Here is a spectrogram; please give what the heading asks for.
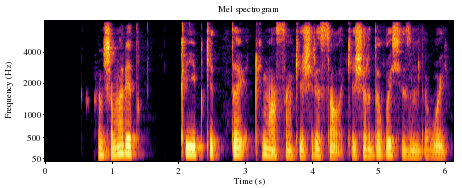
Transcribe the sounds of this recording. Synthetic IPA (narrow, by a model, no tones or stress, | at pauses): qʰɑnʃɑmɑɾe̞t̪ | qʰəjəpkʲʰe̞t̪ːɪqʰijmɑsəŋkʲʰe̞ʃɪɾesɑlˠkʲʰe̞ʃɪɾd̪ɪʁo̞jse̞zɪmd̪ɪwo̞j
